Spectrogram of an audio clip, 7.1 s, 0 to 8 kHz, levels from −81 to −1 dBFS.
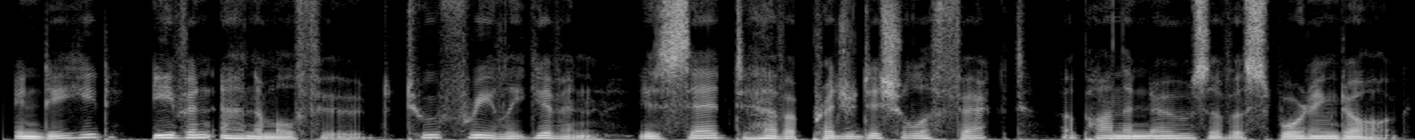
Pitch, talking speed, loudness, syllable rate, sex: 115 Hz, 180 wpm, -21 LUFS, 5.0 syllables/s, male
